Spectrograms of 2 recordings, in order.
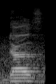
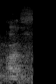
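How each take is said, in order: First: The word has its full vowel. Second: The word is shortened to a weak vowel. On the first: "reduced from does" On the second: "to us"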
